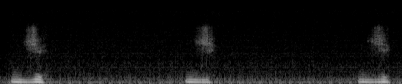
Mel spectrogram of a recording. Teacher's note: the breath is first stopped and then restricted. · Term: voiced j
